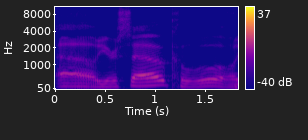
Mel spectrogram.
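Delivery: put-on heavy sarcasm, very slow and drawn out. Retelling a girl's remark to someone revving an engine: imitating a sarcastic remark. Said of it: "just being sarcastic".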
